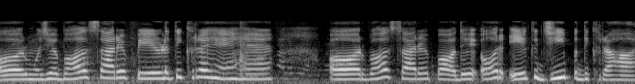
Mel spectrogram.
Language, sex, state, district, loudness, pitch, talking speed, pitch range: Hindi, female, Bihar, West Champaran, -15 LUFS, 255 Hz, 160 wpm, 240-295 Hz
